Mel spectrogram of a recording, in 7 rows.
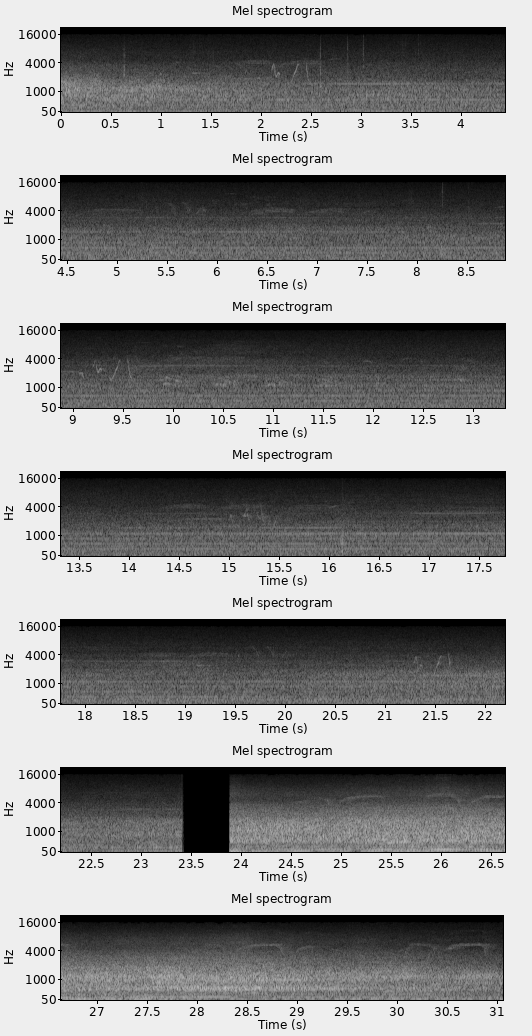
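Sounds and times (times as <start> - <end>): broad noise: 0.0 - 31.0
steady mechanical hum: 0.0 - 31.0
bird chirps: 1.1 - 3.0, 8.6 - 11.0, 14.4 - 16.3, 21.2 - 21.8, 26.2 - 26.8, 30.0 - 31.0.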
